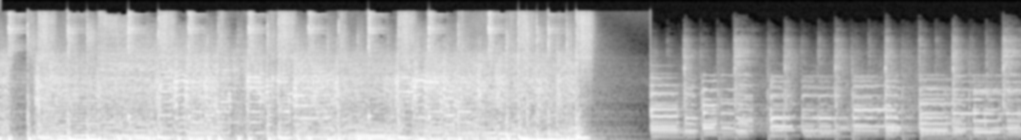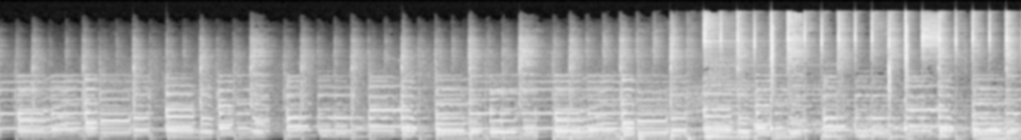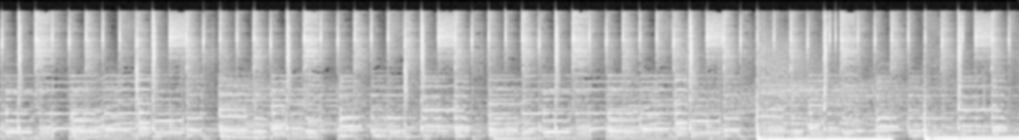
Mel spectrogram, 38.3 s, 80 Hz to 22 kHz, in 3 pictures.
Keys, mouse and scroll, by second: 0.0 Return, 0.9 ctrl+z, 1.4 ctrl+space, 2.2-3.8 typing, 3.5 Down, 6.4 click, 7.3-8.7 typing, 9.8-10.5 typing, 9.9-14.5 drag, 12.9-13.6 typing, 15.0-16.0 typing, 17.3 click, 17.6-20.0 typing, 20.1 click, 21.8 typing, 22.0 ctrl+d, 23.1 scroll up 1, 23.9 click, 27.0-29.3 typing, 30.3 click, 32.9 click, 33.4 click, 35.0 ctrl+space, 35.4-38.2 typing.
